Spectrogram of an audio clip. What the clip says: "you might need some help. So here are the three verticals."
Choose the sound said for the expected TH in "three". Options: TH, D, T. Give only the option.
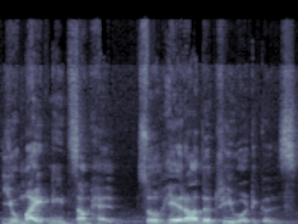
T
